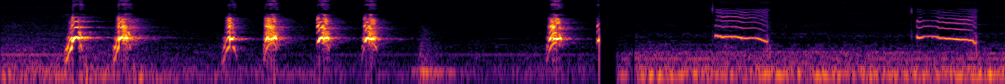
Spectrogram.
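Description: Beagle puppy giving short, high barks, seven in the first seven seconds, in pairs and a run of four. Then a kitten meows twice, each call drawn out with a wavering, falling pitch.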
